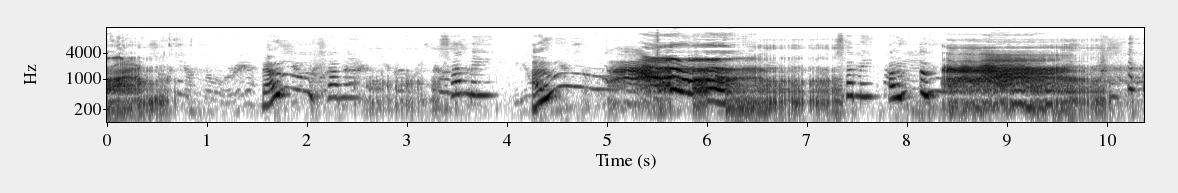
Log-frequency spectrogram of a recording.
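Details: A female dog 'sings' to her owner in drawn-out, wavering howls that slide up and down, with the owner's encouraging voice between them.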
